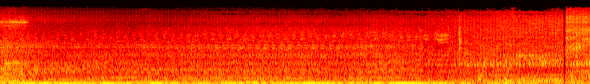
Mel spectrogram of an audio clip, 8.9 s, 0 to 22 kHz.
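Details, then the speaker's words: Caterpillar 3406C diesel with mechanical injection pump cranking after fuel system work, injector line nuts loosened for bleeding: steady heavy starter drone, engine turns over slowly but never fires; air in the fuel system prevents starting. "slow engine speed when you're cranking an engine over is what can make this so frustrating"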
